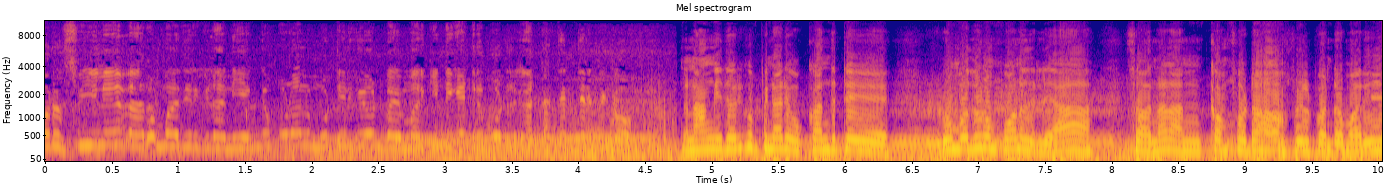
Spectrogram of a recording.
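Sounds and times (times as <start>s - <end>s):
man talking: 0.0s - 10.0s
motorcycle engine hum: 0.0s - 10.0s.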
